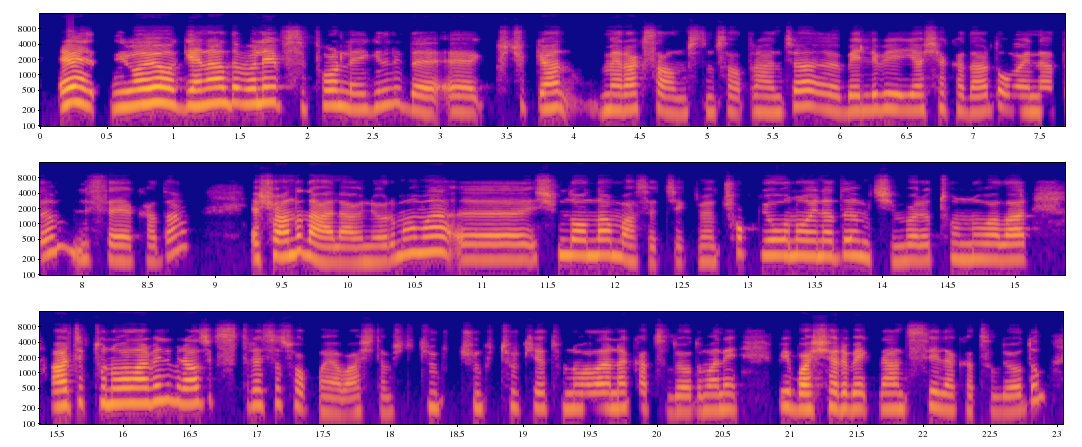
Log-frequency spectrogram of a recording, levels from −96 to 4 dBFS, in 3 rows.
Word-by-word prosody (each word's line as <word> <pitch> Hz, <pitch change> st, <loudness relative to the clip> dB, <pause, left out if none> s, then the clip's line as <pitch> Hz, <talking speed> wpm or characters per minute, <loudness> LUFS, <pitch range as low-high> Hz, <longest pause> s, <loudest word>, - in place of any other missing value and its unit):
evet, 275 Hz, -1 st, +10 dB
yo, 235 Hz, +3 st, +4 dB
yo 275 Hz, -3 st, +9 dB
genelde, 275 Hz, +3 st, +6 dB
böyle, 270 Hz, +2 st, +6 dB
hep 290 Hz, -1 st, +1 dB
sporla 240 Hz, 0 st, -2 dB
ilgili 235 Hz, +4 st, -7 dB
de, 190 Hz, -4 st, 0 dB
eee, 190 Hz, +3 st, -2 dB
küçükken 230 Hz, -1 st, -1 dB, 0.2 s
merak 205 Hz, +1 st, 0 dB
salmıştım 185 Hz, -2 st, -5 dB
satranca, 195 Hz, +5 st, -3 dB
eee, 195 Hz, -2 st, -5 dB
belli 200 Hz, +1 st, -2 dB
bir 215 Hz, -1 st, -2 dB
yaşa 205 Hz, +2 st, -3 dB
kadar 195 Hz, 0 st, -5 dB
da -, -, -2 dB
oynadım 205 Hz, -, -5 dB
liseye 190 Hz, -2 st, -3 dB
kadar. 235 Hz, -, -6 dB, 0.5 s
Ya, 210 Hz, -, +1 dB
şu 230 Hz, +3 st, +3 dB
anda 245 Hz, +6 st, +4 dB
da 225 Hz, -3 st, +6 dB
hâlâ 175 Hz, -1 st, +1 dB
oynuyorum 180 Hz, +6 st, -5 dB
ama, 280 Hz, +2 st, +2 dB
eee, 200 Hz, 0 st, -1 dB
şimdi 245 Hz, +4 st, -2 dB
ondan 245 Hz, 0 st, +1 dB
bahsedecektim. 185 Hz, -2 st, -8 dB
Yani, 180 Hz, 0 st, -8 dB
çok 270 Hz, -1 st, -4 dB
yoğun 240 Hz, 0 st, -1 dB
oynadığım 235 Hz, 0 st, -1 dB
için 185 Hz, -3 st, -5 dB
böyle 195 Hz, 0 st, -4 dB
turnuvalar, 205 Hz, -1 st, -3 dB
artık 230 Hz, +4 st, +4 dB
turnuvalar 255 Hz, 0 st, +5 dB
beni 280 Hz, +1 st, -1 dB
birazcık 255 Hz, +3 st, +2 dB
strese 235 Hz, +2 st, -6 dB
sokmaya 175 Hz, -9 st, -7 dB
başlamıştı. 165 Hz, +1 st, -8 dB
Tünk 210 Hz, -1 st, -10 dB
çünkü 205 Hz, 0 st, -11 dB
Türkiye 205 Hz, -1 st, -7 dB
turnuvalarına 200 Hz, +1 st, -2 dB
katılıyordum. 175 Hz, -4 st, -8 dB
Hani, 185 Hz, +1 st, -3 dB, 0.3 s
bir 215 Hz, -2 st, -4 dB
başarı 200 Hz, +1 st, +3 dB
beklentisiyle 200 Hz, 0 st, -4 dB
katılıyordum. 180 Hz, -, -8 dB
205 Hz, 150 wpm, -23 LUFS, 190-245 Hz, 0.5 s, evet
